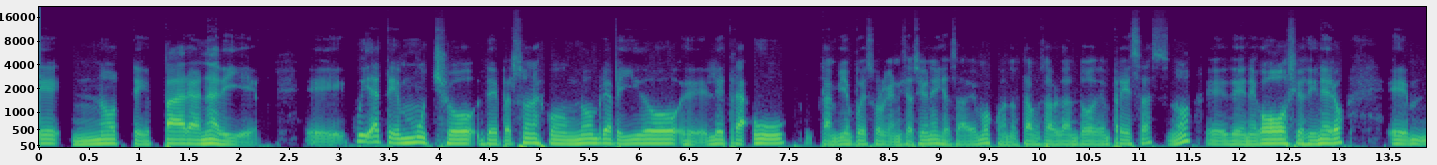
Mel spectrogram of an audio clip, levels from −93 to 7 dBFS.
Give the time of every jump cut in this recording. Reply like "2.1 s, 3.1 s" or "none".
2.4 s, 11.6 s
